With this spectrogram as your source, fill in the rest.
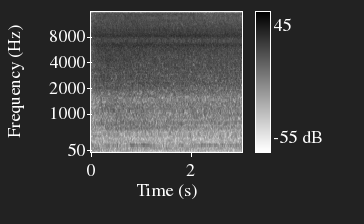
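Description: Tomatoes going into a hot pan for potato capsicum gravy, a loud, steady, hissing sizzle throughout with no voices.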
